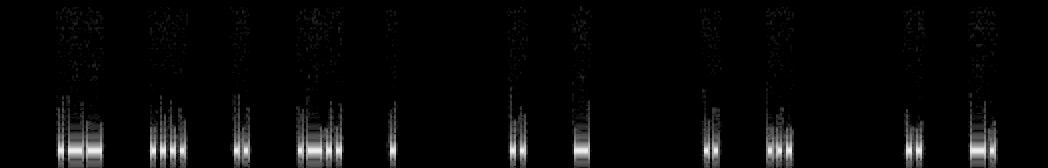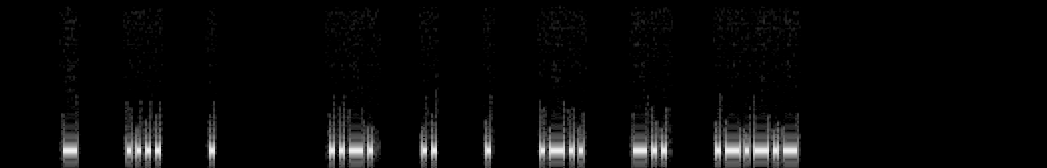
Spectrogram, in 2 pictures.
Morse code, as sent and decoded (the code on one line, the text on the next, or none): .-- .... .. .-.. / .. - / .. ... / .. -. / - .... / ..-. .. .-.. -.. .-.-.-
WHILE IT IS IN THE FIELD.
